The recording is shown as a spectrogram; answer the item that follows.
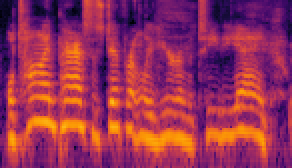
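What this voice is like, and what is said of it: Imitates another person's voice. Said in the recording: “That was impressive. That was a really good impression. ... He says it just like that”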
